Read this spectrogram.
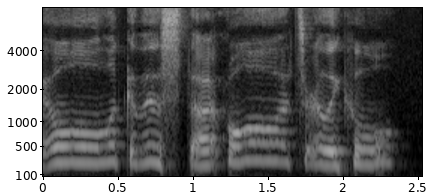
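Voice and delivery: high, loud, delighted squeal at the stunts; gleeful joy. Retold or imitated. Couple laughing at a stunt movie, gleefully excited. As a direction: gush like a kid watching fireworks. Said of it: "gleeful joy".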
